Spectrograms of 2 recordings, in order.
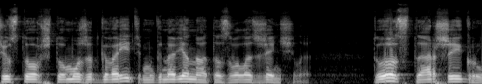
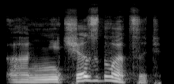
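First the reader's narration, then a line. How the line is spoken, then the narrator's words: Confused woman asking. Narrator (Russian): растерянно спросила женщина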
